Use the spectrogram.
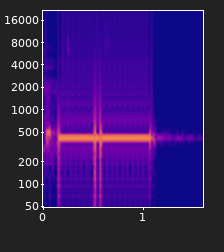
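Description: A steady electronic phone tone sounds loud and alone for about a second while a caller is dialed into a call, broken by short clicks before it fades out.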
